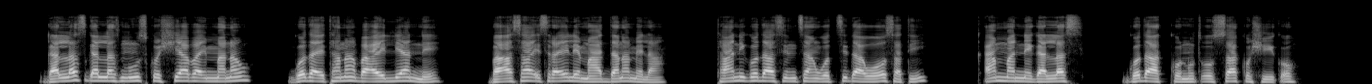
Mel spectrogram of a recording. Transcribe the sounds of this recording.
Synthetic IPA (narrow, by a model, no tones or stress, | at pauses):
ɡɐlːɐsɡɐlːɐs̬nuːskɔʃːɪjaːbɐɪmːɐnɐw | ɡɔd̪ɐjt̪ɐnɐbɐːjlːɪjaːnːɛ | bɐːsaːɪsɾaːʔeːlɛmaːd̪ːɐnɐmɛlɐ | t̪aːnɪɡɔd̪aːsɪnt͡sːɐnwɔt͡sːɪd̪aːwo̞ːsɐt̪ɪ | kʼɐmːɐnːɛɡɐlːɐs | ɡɔd̪aːkːɔnʊt͡sʼo̞ːsːaːkːɔʃiːkʼɔ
